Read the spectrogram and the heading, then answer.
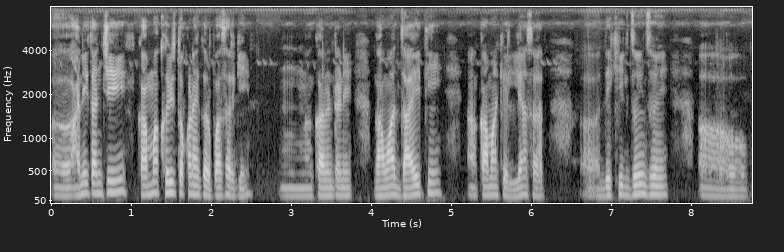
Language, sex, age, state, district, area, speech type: Goan Konkani, male, 30-45, Goa, Canacona, rural, spontaneous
